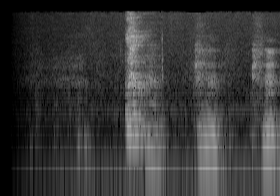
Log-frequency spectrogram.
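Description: A man clearing his throat three times in quick succession, each a short voiced burst falling in pitch.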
